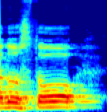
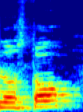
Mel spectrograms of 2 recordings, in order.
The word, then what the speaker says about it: the: चलिए अपने टॉपिक को स्टार्ट करते हैं दोस्तों। यूज़ of definite article द। तो देखिए, सबसे पहले हम आपको बताते हैं प्रोनाउंसिएशन के बारे में बताते हैं। इसका प्रोनाउंसिएशन द भी होता है और दी भी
